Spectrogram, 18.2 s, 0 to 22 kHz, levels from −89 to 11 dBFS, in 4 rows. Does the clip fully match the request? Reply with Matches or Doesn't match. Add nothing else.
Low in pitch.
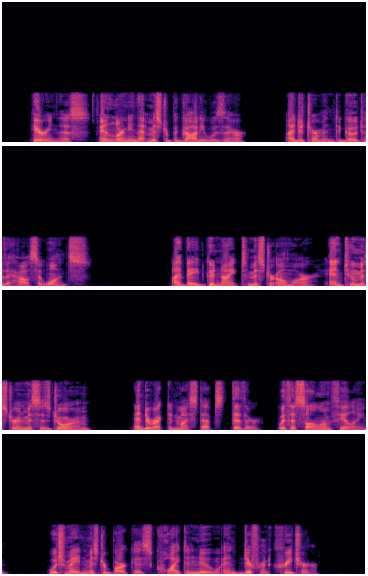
Matches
